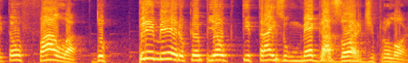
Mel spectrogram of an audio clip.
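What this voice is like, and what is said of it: Usual voice. Nothing is said of it.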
